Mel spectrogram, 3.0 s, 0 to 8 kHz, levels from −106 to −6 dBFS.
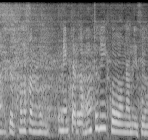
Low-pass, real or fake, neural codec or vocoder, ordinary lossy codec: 7.2 kHz; fake; codec, 24 kHz, 1 kbps, SNAC; none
